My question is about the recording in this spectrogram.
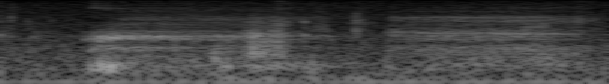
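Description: Quiet room tone with a brief, soft breath through the nose about a third of a second in.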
